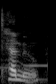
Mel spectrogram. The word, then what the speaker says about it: Temu: on teu y that teu commercial I know pronounced temu but it's stuck in my head all the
